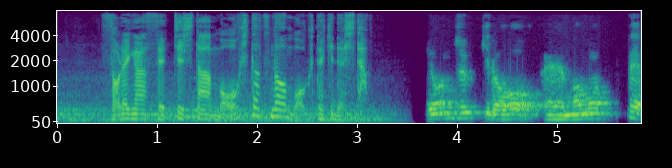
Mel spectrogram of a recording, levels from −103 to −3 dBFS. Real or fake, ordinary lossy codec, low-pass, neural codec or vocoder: real; Opus, 64 kbps; 7.2 kHz; none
